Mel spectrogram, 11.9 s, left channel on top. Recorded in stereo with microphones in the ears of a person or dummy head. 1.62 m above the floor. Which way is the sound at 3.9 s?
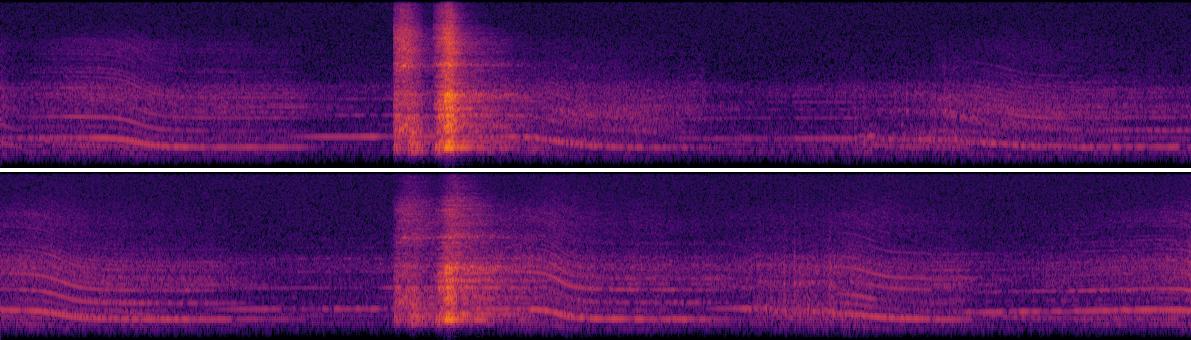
75° left (ahead or behind).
